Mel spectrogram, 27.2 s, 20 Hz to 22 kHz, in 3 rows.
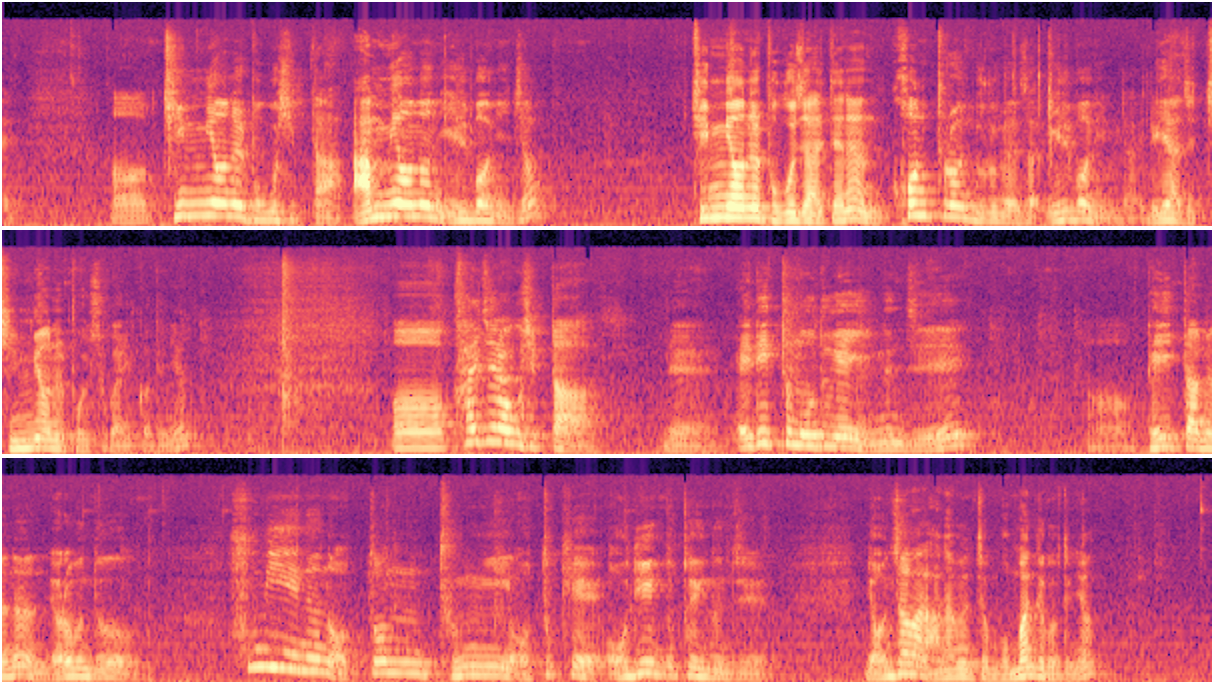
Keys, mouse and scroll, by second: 3.3 KP_1, 7.8 ctrl+KP_1, 10.4-11.4 scroll up 3, 11.4-14.6 scroll up 2.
